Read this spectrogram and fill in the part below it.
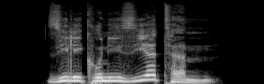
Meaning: strong dative masculine/neuter singular of silikonisiert
- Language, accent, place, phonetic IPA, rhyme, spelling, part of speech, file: German, Germany, Berlin, [zilikoniˈziːɐ̯təm], -iːɐ̯təm, silikonisiertem, adjective, De-silikonisiertem.ogg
